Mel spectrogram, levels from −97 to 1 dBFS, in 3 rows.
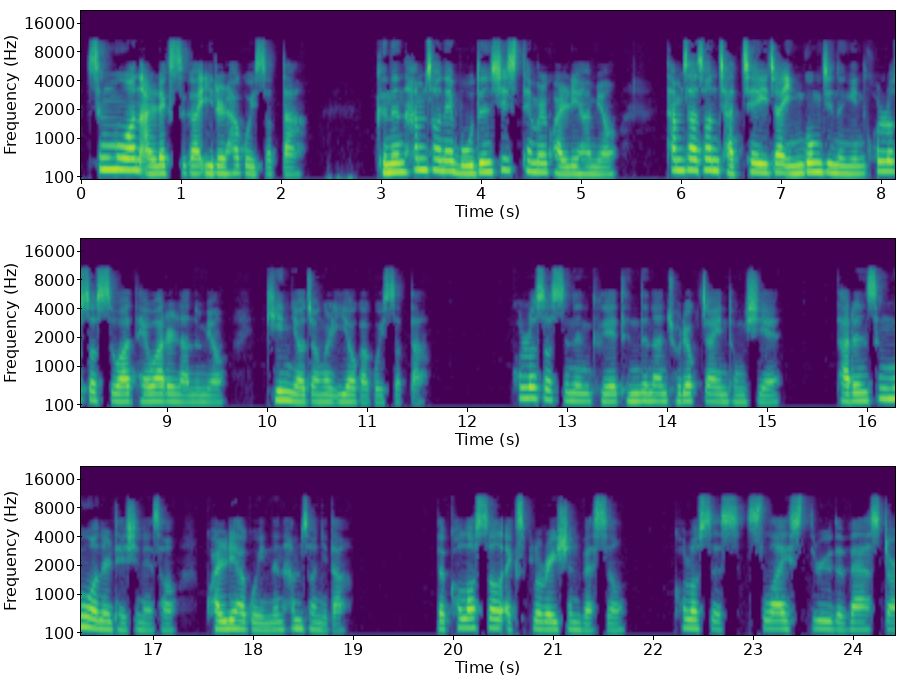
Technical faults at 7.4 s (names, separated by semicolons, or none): none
